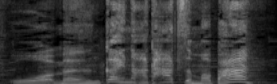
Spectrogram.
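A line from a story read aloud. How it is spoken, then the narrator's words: Gentle, large speaker. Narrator (Chinese): 又高大又温柔，膝盖毛茸茸的考斯利先说话了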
